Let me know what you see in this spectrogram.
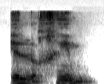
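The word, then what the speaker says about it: אֱלֹהִים: vai formar e vai fazer aquela junção de sílabas E vai formar a palavra Elohim E por falar em lo Note que nós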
